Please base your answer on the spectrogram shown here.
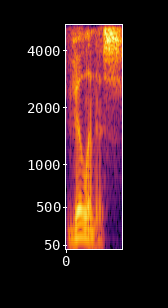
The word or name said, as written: villainous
